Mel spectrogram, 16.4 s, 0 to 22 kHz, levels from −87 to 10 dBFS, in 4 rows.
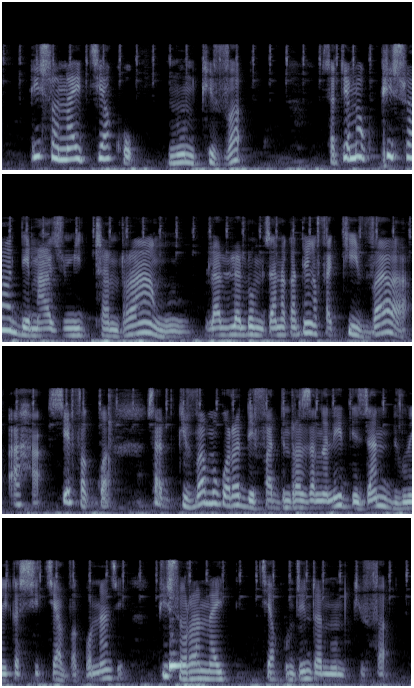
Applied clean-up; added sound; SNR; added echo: classical method log-MMSE.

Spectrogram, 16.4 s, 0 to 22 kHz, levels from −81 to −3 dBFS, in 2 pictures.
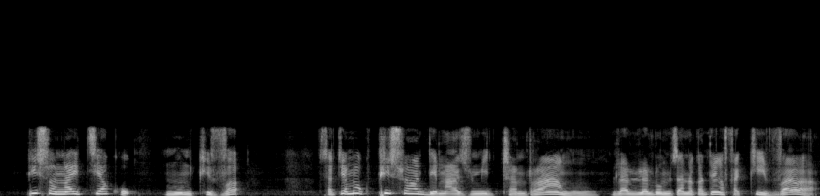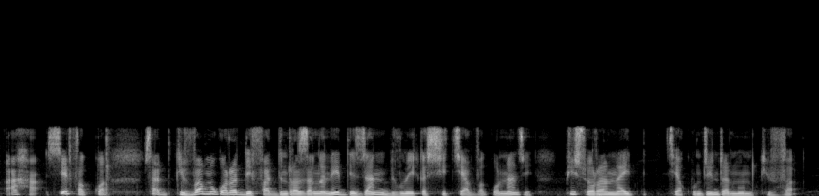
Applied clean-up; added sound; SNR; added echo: none; none; none; none.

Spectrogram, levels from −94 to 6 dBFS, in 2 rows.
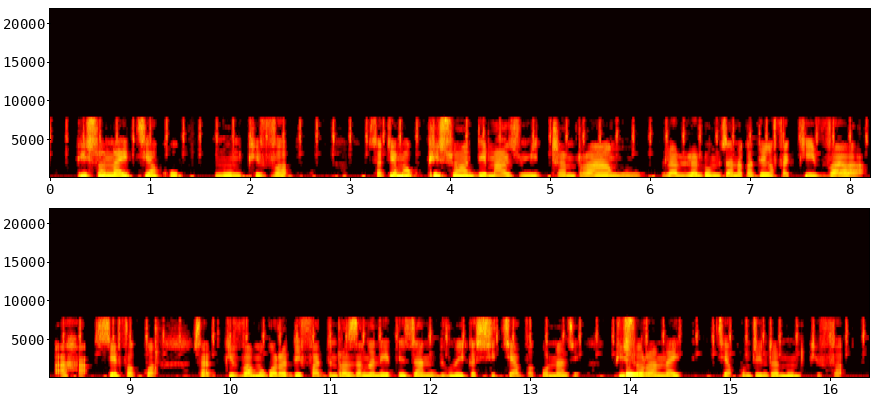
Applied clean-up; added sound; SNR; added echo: classical method spectral subtraction.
